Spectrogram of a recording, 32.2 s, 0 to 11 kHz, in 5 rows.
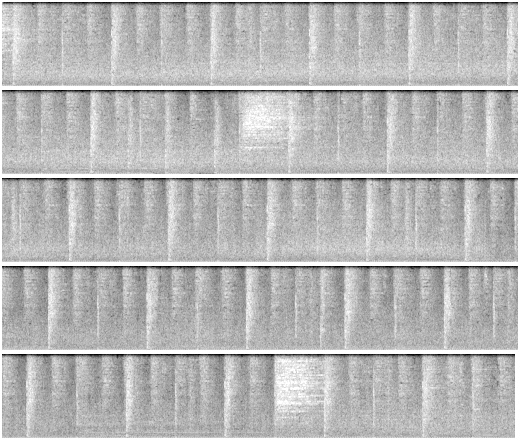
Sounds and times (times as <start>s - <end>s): Motorboat, speedboat: 0.0s - 32.2s
Music: 0.0s - 32.2s.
